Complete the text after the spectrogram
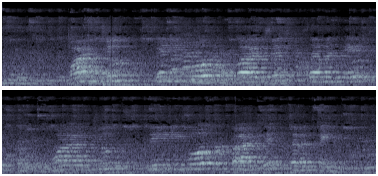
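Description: A young woman calls out counts loudly in an echoing room.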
